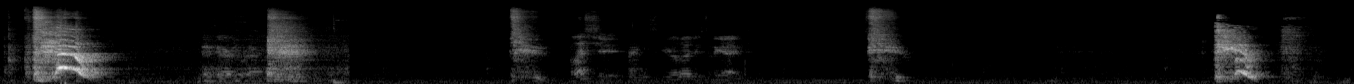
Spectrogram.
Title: Sneeze Compilation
